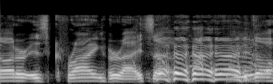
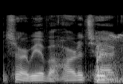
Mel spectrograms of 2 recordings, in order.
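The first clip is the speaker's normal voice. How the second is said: fast, offhand operator voice; rushed dispatcher; 8 semitones lower, faster than usual. Pretend. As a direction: rattle it off like a bored operator. Mock dispatcher brushing caller off.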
